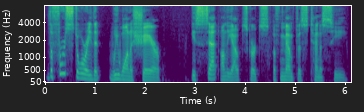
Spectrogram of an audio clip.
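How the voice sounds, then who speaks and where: A middle-aged man hosting a podcast, earnest and lively in his scripted narration. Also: medium pitch, measured pace, dry recording, clean studio sound. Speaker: podcast host.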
